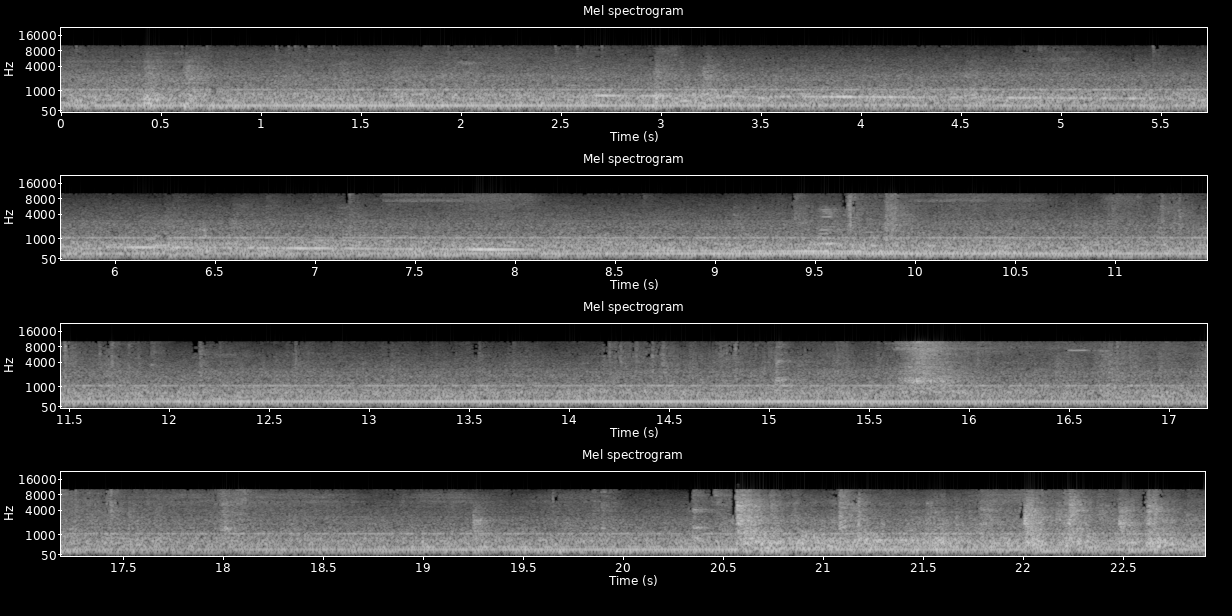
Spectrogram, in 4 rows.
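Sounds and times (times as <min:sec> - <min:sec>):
wheels clacking on track: 0:00.0 - 0:03.6, 0:19.2 - 0:22.9
electric train hum: 0:00.0 - 0:22.9.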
